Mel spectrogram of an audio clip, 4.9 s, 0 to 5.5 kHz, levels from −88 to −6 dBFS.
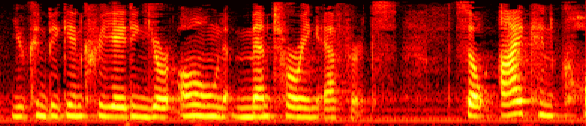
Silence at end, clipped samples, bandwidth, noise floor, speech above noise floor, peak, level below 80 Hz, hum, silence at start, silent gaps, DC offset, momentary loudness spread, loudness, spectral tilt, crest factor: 0 s; under 0.1%; 5.4 kHz; -46 dBFS; 22 dB; -2 dBFS; -64 dBFS; none; 0.1 s; none; under 0.1%; 17 LU; -24 LUFS; -7 dB/octave; 22 dB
